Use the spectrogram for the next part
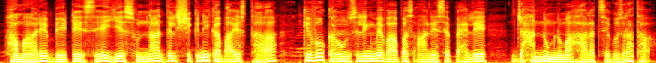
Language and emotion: Urdu, sad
